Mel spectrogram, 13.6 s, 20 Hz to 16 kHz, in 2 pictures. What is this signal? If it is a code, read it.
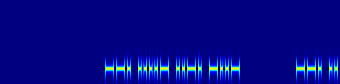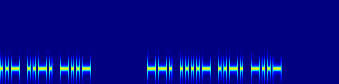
Morse code, heard as a keyed tone, about 22 wpm, 700 Hz. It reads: G4FX G4FX G4FX
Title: DXCC-100 Call Signs - 4 Characters - Repeated 3x - 22wpm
